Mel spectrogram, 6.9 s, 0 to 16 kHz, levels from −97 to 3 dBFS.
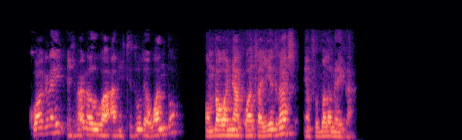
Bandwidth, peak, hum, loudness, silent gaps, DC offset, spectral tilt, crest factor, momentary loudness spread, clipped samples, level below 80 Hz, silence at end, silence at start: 7 kHz; -2 dBFS; none; -19 LUFS; 2.85-3.07 s; under 0.1%; -8.5 dB/octave; 18 dB; 12 LU; under 0.1%; -60 dBFS; 1.65 s; 0.5 s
